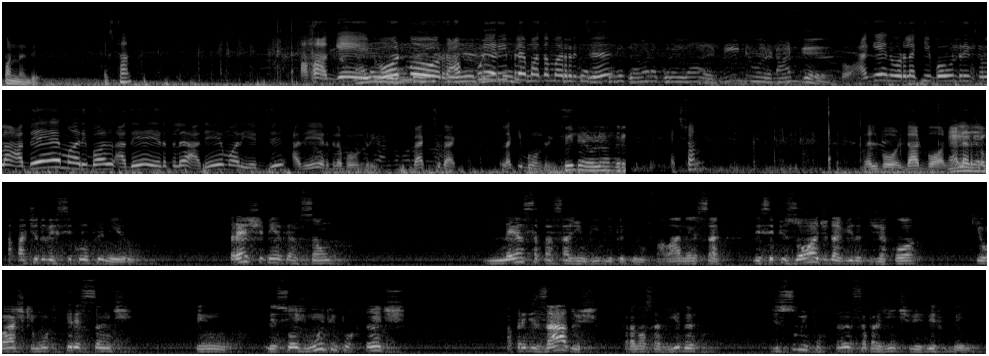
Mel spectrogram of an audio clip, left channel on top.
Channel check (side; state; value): both; different; correlation 0.00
